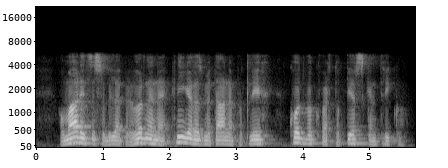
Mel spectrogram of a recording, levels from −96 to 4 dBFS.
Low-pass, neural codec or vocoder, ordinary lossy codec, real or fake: 5.4 kHz; none; Opus, 32 kbps; real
